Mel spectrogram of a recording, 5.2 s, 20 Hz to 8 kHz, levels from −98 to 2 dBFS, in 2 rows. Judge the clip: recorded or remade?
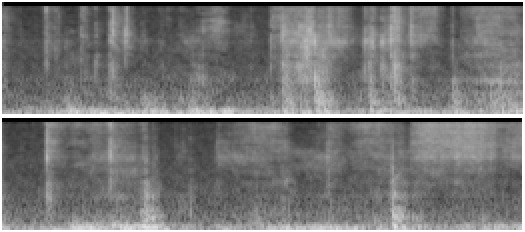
remade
